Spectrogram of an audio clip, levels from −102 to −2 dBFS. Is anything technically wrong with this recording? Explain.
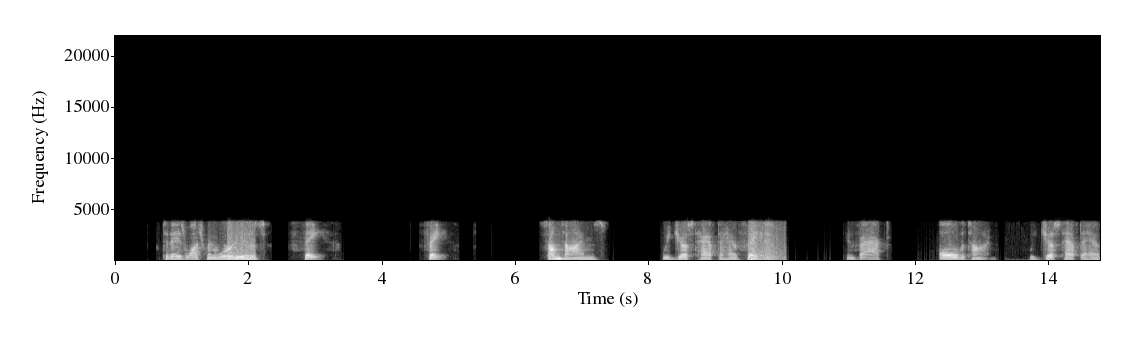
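Yes, two things. The whole clip has gone through a Bluetooth CVSD headset codec, which fits a 64 kbps CVSD link. It sends one up-or-down bit per sample with an adapting step, so nothing above 4 kHz survives. The speech sounds boxy, the s sounds come out scratchy, and there's a grainy hiss underneath throughout.

On top of that there are bursts of bit errors on a Bluetooth voice link, from 1.68 to 2.14 s and again from 9.49 to 10.08 s, right after "just have to have." Flipped bits each nudge the signal only slightly and fade out, so you don't get loud clicks. Instead you get a rushing crackle. It's noticeably worse in the second burst, where something like one bit in ten is wrong, compared with several percent in the first.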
